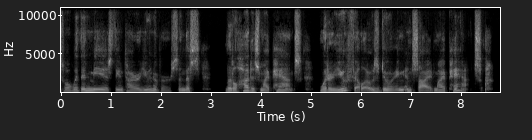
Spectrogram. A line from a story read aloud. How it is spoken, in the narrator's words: the sage calmly replies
